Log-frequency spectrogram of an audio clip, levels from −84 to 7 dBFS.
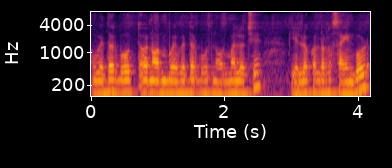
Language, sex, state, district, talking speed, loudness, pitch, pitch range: Odia, male, Odisha, Khordha, 155 wpm, -17 LUFS, 125 Hz, 120-130 Hz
